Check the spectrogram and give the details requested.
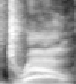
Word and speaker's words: drow: I feel like part of the argument also comes from Ed Greenwood, which is he clearly stated that it was cow, not show.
